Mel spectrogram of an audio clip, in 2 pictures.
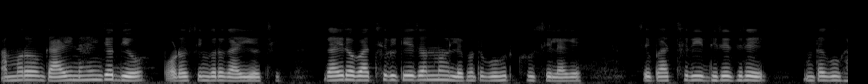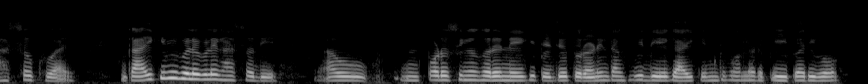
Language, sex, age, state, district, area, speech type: Odia, female, 45-60, Odisha, Kendrapara, urban, spontaneous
